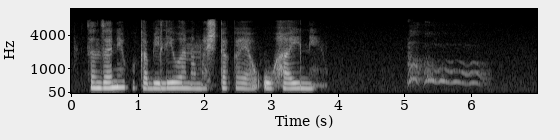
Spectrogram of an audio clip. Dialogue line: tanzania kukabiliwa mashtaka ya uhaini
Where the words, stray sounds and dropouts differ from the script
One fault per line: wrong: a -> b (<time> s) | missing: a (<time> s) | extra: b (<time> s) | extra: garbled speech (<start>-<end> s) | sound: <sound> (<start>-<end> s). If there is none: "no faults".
extra: na (1.7 s)
sound: bark (5.0-6.3 s)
